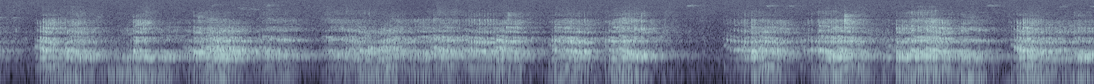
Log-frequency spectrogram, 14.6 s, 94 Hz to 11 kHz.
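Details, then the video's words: Fallow deer bucks during the autumn rutting season in forest, the herd with albino and melanistic individuals; guttural, croaking groans come in bouts of several, broken by short quiet gaps, each call a rough throaty burst. "Fallow Deer Rut 2022"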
